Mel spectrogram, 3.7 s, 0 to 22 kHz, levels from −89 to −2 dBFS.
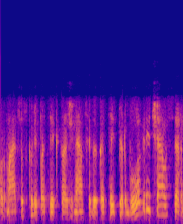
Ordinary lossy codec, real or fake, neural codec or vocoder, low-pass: AAC, 32 kbps; real; none; 7.2 kHz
